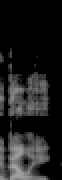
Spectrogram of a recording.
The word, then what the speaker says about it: Belly: name naturally arouses curiosity why belly was it not the anglo-saxon frontier's pronunciation of the frenchman's original bell the river remember is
